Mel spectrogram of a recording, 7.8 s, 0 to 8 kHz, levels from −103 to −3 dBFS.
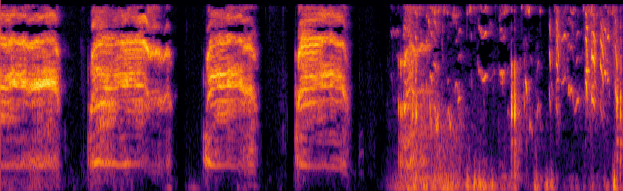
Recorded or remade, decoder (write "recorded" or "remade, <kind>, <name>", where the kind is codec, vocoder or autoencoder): recorded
